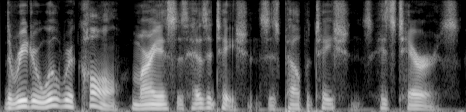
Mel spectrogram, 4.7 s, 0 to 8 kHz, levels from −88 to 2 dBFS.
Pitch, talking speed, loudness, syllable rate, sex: 105 Hz, 130 wpm, -19 LUFS, 4.5 syllables/s, male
